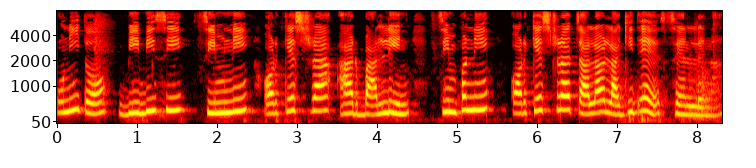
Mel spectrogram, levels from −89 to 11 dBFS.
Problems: none marked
